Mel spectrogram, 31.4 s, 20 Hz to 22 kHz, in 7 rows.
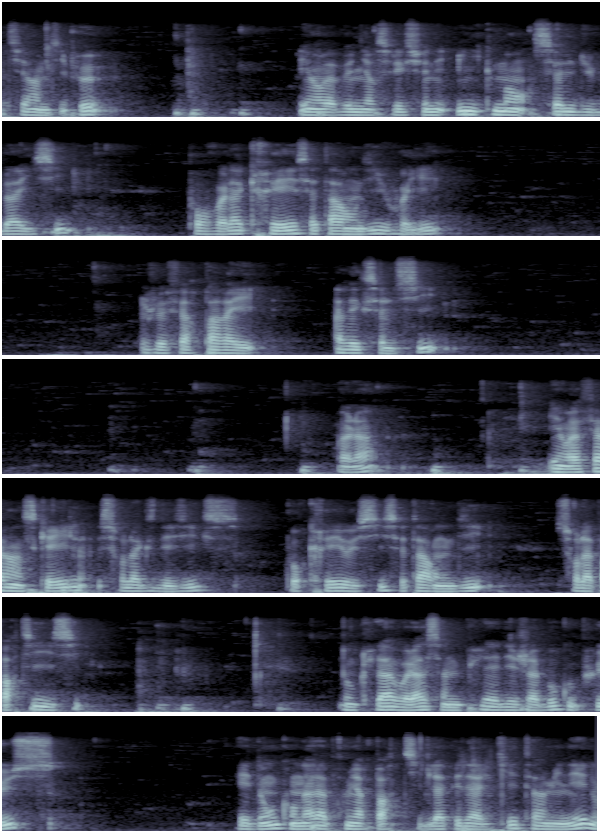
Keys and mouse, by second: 0.1 shift+middle click, 0.6 ctrl+middle click, 1.0 ctrl+middle click, 1.2 shift+middle click, 1.5 shift+middle click, 1.9 middle click, 2.5 shift+middle click, 3.3 right click, 3.6 shift+right click, 4.4 right click, 5.0 g, 9.5 click, 10.3 right click, 11.0 shift+right click, 11.4 right click, 12.1-15.1 shift+right click, 15.1 middle click, 15.8 shift+middle click, 16.3 middle click, 16.8 shift+middle click, 18.1 s, 21.7 click, 22.7 shift+middle click, 23.1 middle click, 23.4 Tab, 23.9 ctrl+middle click, 24.5 ctrl+middle click, 26.0 ctrl+middle click, 26.4 middle click, 29.3 shift+middle click, 30.3 s.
